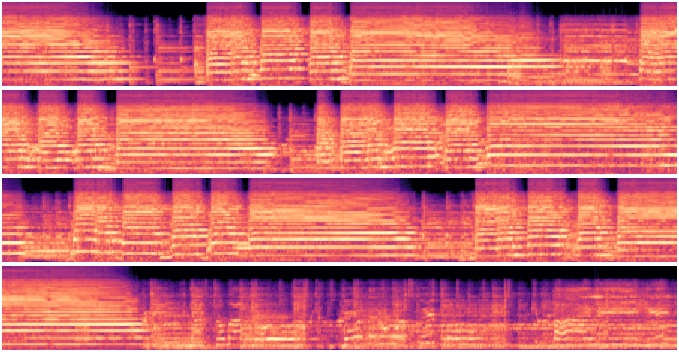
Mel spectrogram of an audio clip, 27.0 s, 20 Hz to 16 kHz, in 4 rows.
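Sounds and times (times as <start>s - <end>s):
trumpet holding long note: 0.0s - 1.4s, 2.0s - 21.8s
backing track: 0.0s - 27.0s.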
